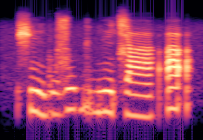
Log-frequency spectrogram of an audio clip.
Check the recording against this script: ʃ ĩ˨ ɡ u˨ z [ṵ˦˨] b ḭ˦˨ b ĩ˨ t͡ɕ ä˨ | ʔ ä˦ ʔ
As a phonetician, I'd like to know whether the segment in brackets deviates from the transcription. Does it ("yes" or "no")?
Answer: yes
